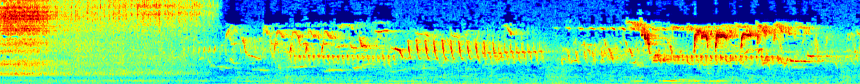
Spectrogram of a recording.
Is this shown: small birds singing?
yes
